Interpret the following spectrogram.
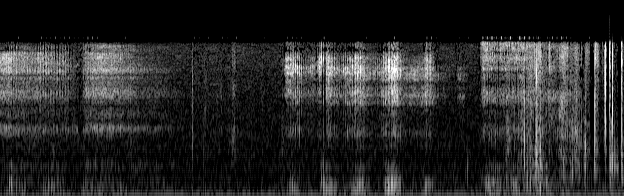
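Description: A sleeping dog snoring: three long, noisy breaths, the middle one with a quick fluttering rattle.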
